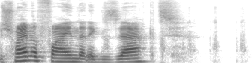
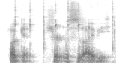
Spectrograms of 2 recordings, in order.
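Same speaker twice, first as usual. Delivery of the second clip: whispered aside; 19 dB quieter than usual. Real, not acted. Muttered aside while drawing.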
